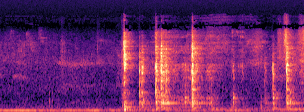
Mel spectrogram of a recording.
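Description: Sharp knocks and clatter of tools against a small dirt bike wheel rim as a tight tire and inner tube are worked onto it, starting about two and a half seconds in, over a steady low hum.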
